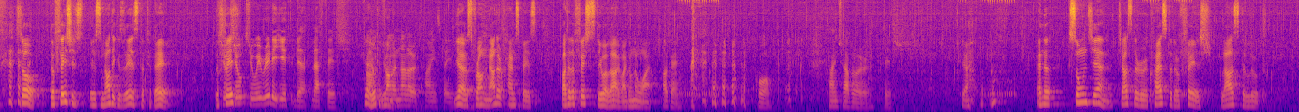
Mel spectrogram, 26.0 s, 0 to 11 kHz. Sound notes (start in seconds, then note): 13.8 laughs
